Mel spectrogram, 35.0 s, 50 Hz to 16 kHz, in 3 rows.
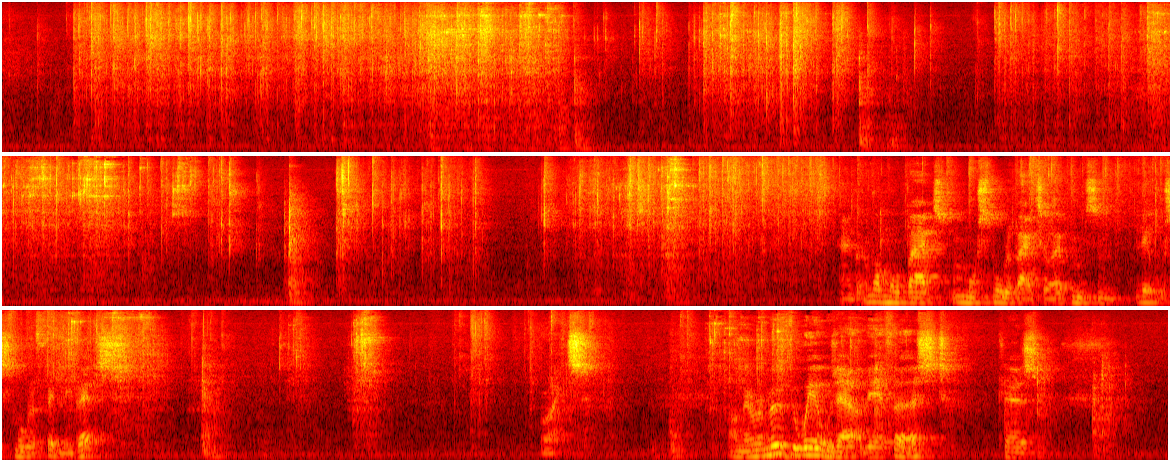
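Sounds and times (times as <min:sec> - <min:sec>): plastic bags tearing and crinkling: 0:00.6 - 0:14.2, 0:15.0 - 0:25.1, 0:27.8 - 0:29.3.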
